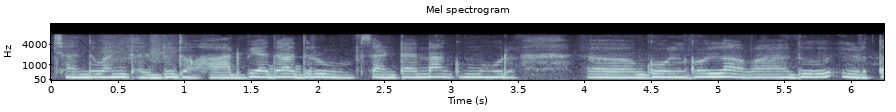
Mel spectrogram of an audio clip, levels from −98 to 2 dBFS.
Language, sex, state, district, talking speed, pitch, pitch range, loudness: Kannada, female, Karnataka, Bidar, 155 wpm, 195 Hz, 190-205 Hz, -14 LUFS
